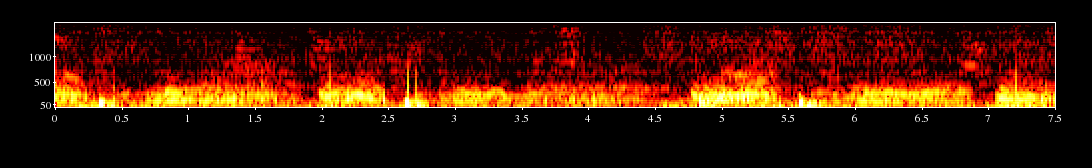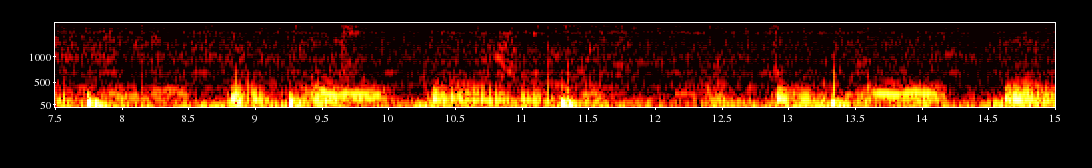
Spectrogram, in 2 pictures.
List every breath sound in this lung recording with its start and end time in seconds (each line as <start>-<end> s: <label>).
0.00-0.39 s: inhalation
0.00-0.39 s: crackles
0.44-1.81 s: exhalation
0.44-1.81 s: wheeze
1.91-2.47 s: inhalation
1.91-2.47 s: wheeze
2.88-4.48 s: exhalation
2.88-4.48 s: wheeze
4.74-5.44 s: inhalation
4.74-5.44 s: wheeze
5.74-6.90 s: exhalation
5.96-6.90 s: wheeze
7.02-7.65 s: inhalation
7.02-7.65 s: wheeze
7.76-8.61 s: exhalation
7.76-8.61 s: wheeze
8.82-9.21 s: inhalation
8.82-9.21 s: wheeze
9.27-10.11 s: exhalation
9.27-10.11 s: wheeze
10.31-11.26 s: inhalation
10.31-11.26 s: crackles
12.88-13.50 s: inhalation
12.88-13.50 s: crackles
13.54-14.28 s: exhalation
13.54-14.28 s: wheeze
14.60-15.00 s: inhalation
14.60-15.00 s: crackles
